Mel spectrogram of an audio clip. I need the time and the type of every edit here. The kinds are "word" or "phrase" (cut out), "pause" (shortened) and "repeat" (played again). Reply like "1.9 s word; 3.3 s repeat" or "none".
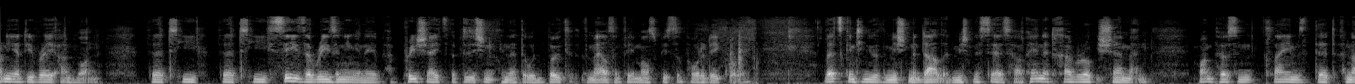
2.0 s repeat; 5.0 s phrase; 10.2 s word; 11.0 s word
